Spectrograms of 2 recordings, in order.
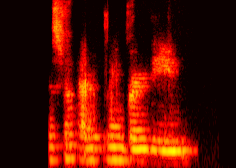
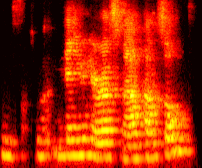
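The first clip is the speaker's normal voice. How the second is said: slow, raised voice to be heard; calling out loud; 5 semitones higher, 4 dB louder, slower than usual. Real, not acted. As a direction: speak up slowly over a bad line. Calling over a bad audio line.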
